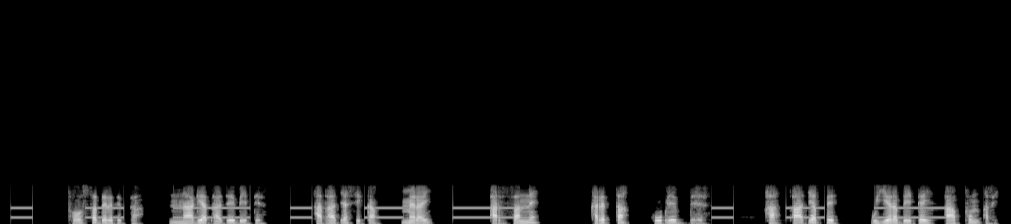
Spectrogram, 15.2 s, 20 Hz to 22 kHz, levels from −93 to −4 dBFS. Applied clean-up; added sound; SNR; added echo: none; Telephone; 15 dB; none.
